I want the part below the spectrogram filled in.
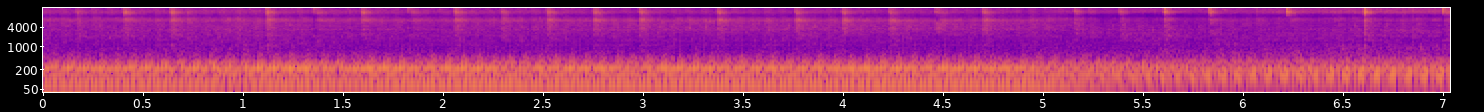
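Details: Kawasaki Brute Force 750 V-twin idling: sharp, regular tick-rattle that comes and goes over the rumble; engine teardown found a blown crankshaft bearing.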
